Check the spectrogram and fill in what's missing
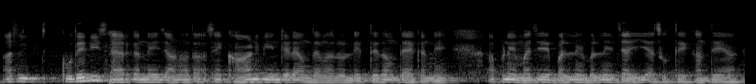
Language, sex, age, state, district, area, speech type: Dogri, male, 18-30, Jammu and Kashmir, Udhampur, rural, spontaneous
